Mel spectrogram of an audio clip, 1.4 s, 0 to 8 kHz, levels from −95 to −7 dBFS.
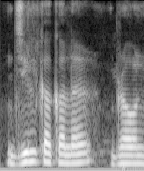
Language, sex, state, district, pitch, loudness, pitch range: Hindi, male, Arunachal Pradesh, Lower Dibang Valley, 150 Hz, -15 LUFS, 145-165 Hz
